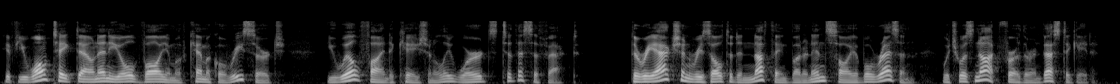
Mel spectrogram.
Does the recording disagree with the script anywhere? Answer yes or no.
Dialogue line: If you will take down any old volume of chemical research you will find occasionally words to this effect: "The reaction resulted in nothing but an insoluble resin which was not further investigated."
yes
